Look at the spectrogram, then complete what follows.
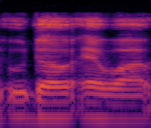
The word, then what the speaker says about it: Udoewa: So it's Udo, and Ewa, and you just put them together, Udoewa, Udoewa. When we Udoewa. say it, though, the O and the E become one syllable.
